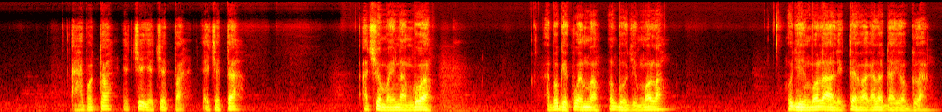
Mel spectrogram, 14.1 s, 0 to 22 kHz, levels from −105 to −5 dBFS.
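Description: Channel delay (comb filtering) runs from 0.0 to 5.12 s, ending just before "achi ọma ẹnaa nmoaa". One channel arrives roughly two samples late, and summing to mono cancels shared content at fixed notches, the first near 10 kHz, leaving the top end dull.

Generation loss affects the whole speech clip, likely from repeated Opus encoding at 64 kbit/s, around seven passes. Each pass requantises on a shifted frame grid, so noise accumulates, giving a swirly, hollow, smeared sound with blurred attacks, despite content reaching 20.2 kHz.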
